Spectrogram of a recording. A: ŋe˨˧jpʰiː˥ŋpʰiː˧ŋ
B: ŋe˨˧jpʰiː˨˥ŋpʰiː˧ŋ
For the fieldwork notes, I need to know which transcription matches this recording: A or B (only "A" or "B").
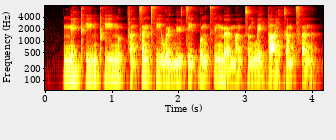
B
